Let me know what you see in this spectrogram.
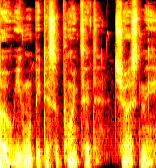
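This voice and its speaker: Putting on a character voice, a man speaks at a very deep, low pitch and a fairly slow pace. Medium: audio drama. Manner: polite, reserved.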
